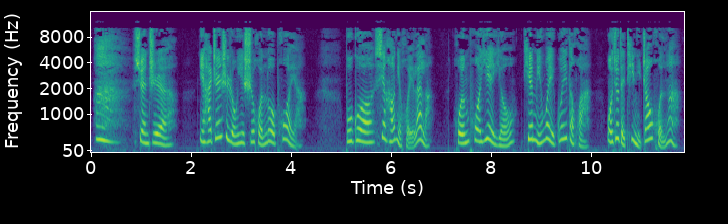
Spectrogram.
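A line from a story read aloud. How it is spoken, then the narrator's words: Sighing. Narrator (Chinese): 白姬叹了一口气，说道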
